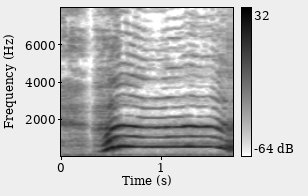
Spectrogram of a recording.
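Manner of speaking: put-on high wailing sob like a kid; boo-hoo sob. Retelling her pre-surgery panic, high boo-hoo sob. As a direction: let out one long boo-hoo cry. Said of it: "when I say boo-hoo crying".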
